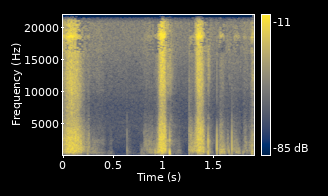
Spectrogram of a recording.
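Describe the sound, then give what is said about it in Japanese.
Faint rustling in short, soft, scratchy bursts that start and stop unevenly. “ほーら、ガサガサガサガサガサガサ。”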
